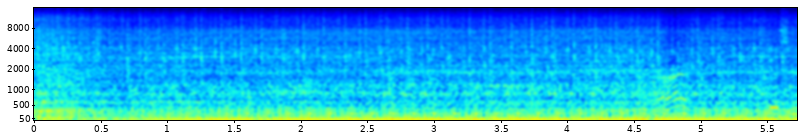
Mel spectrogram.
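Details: 1962 Ford Galaxie V8 that sat for decades, restarted after freeing a stuck carburetor float, with a deep, even idle burble and steady low beat, no knocks or misses; sounds healthy.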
